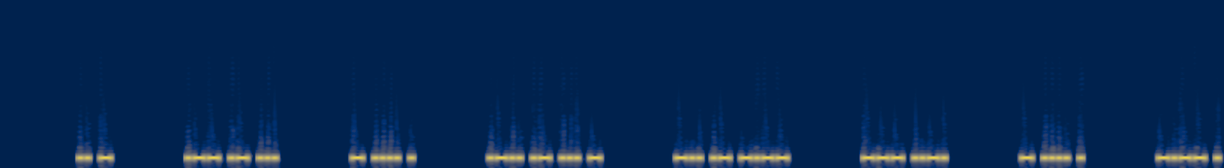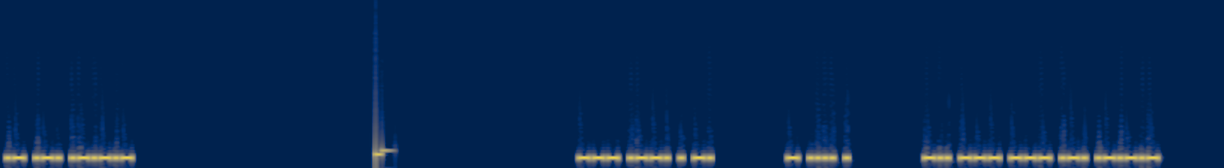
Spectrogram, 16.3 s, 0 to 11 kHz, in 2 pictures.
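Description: Rapid Morse code tones sending sentences built from the 300 most common words, with triple word spacing, on a single steady mid-pitched beep, keyed in quick bursts of dots and dashes at about 50 words per minute, with one sharp click during a pause in the middle.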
